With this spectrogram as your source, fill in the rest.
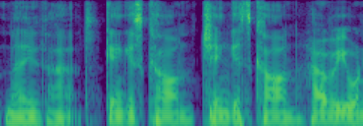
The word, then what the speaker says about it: Genghis: mine would tell you, it's actually pronounced Chingis. Did you know that? Do you know Tom? That's an amazing revelation to me. I didn't know that. You did not know that. Genghaskhan, Chingis Khan, however you want to call him.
